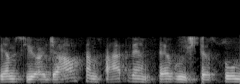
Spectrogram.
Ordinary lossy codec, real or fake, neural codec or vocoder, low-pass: AAC, 24 kbps; fake; vocoder, 22.05 kHz, 80 mel bands, Vocos; 3.6 kHz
